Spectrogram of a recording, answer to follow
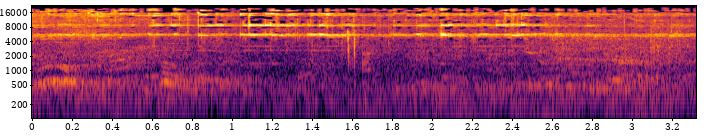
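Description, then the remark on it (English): A small jingle bell shaken lightly, giving a continuous high, bright metallic shimmer with a few sharper jingles; fairly quiet, with faint low rumbling underneath. “It's a little bell. It's a little jingle bell.”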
